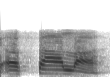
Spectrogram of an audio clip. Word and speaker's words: ASALH: We say assala. Repeat after me.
